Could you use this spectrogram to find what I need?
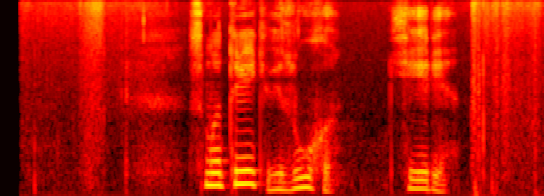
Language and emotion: Russian, sad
